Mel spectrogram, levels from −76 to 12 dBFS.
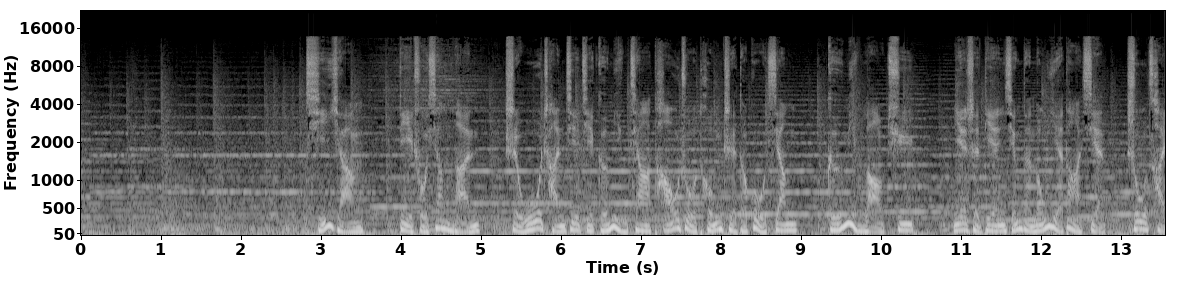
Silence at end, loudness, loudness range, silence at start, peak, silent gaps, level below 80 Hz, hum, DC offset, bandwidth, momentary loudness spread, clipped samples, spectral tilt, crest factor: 0 s; -10 LUFS; 4 LU; 0 s; 0 dBFS; none; -22 dBFS; none; 0.5%; 14.5 kHz; 13 LU; under 0.1%; -5 dB/octave; 10 dB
